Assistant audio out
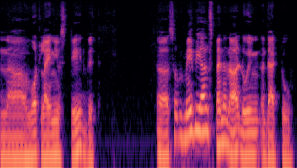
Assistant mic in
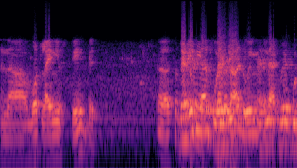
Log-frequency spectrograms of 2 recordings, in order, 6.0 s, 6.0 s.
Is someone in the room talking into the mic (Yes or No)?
Yes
